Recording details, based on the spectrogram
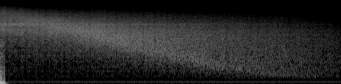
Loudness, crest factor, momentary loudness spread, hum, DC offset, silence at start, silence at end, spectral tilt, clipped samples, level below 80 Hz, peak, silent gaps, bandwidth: -30 LUFS; 20 dB; 14 LU; 60 Hz at -65 dBFS; under 0.1%; 0 s; 0 s; 0.5 dB/octave; under 0.1%; -48 dBFS; -14 dBFS; none; 16 kHz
